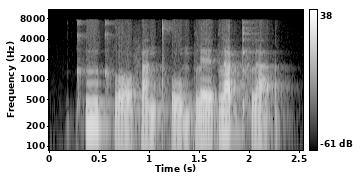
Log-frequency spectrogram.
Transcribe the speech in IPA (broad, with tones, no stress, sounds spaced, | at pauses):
kʰ ɯː˥˩ kʰ l ɔː˩˦ f a˩˦ n tʰ oː˩˦ m p l ɛː˧ p l a˥˩ k̚ pʰ l a˨˩ ʔ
